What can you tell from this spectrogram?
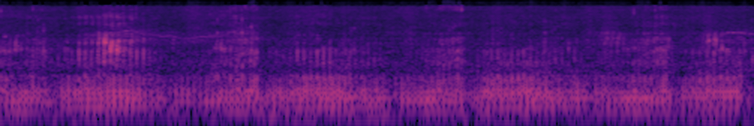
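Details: Asleep, a little orange cat purrs in deep pulsing waves, each in-and-out breath heard as a swelling rumble roughly once a second.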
